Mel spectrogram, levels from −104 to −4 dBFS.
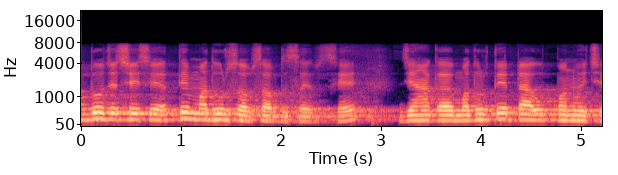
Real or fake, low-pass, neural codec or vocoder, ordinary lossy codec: real; none; none; none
